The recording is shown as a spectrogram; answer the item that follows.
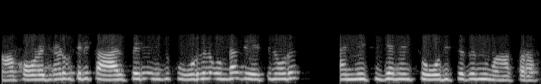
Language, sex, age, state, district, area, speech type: Malayalam, female, 45-60, Kerala, Palakkad, rural, conversation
